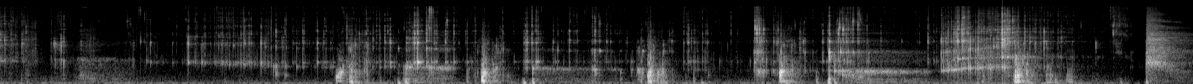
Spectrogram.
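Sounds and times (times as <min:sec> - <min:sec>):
squishy chewing: 0:00.0 - 0:11.4
mouth smacks: 0:09.3 - 0:11.6.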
